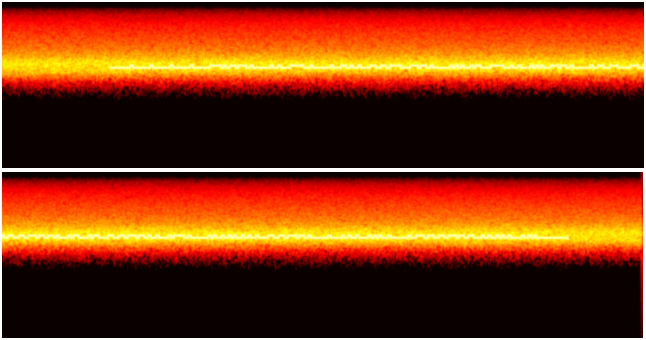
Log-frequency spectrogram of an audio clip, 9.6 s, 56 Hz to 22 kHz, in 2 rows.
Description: RTTY (50 baud, 170 Hz shift), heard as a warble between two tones, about 2150 Hz centre, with radio static and a narrow filter. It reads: 5U89 YBT6 WMNI GBBI 3FF8 K6AI CJKX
